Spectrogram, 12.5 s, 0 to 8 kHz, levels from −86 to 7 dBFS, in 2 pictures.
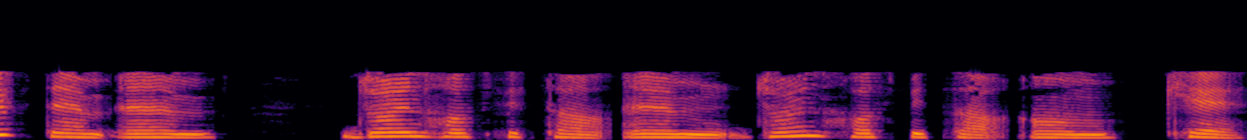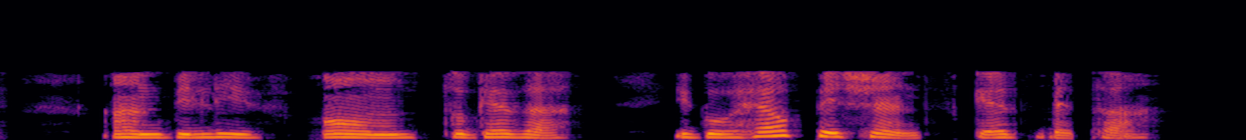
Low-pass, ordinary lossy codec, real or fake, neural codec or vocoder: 7.2 kHz; AAC, 16 kbps; real; none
